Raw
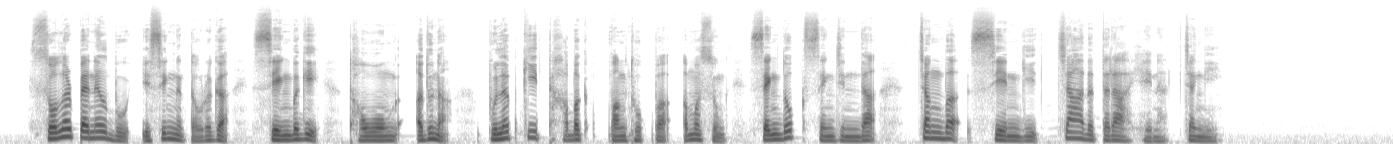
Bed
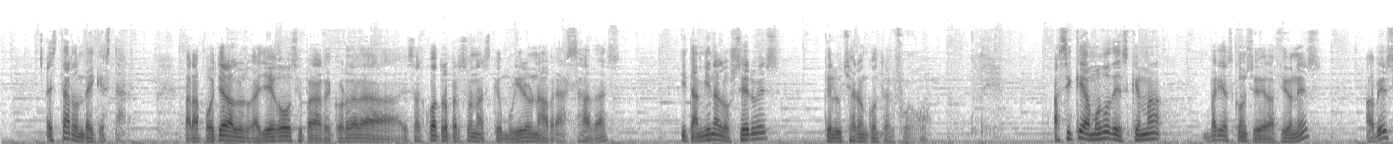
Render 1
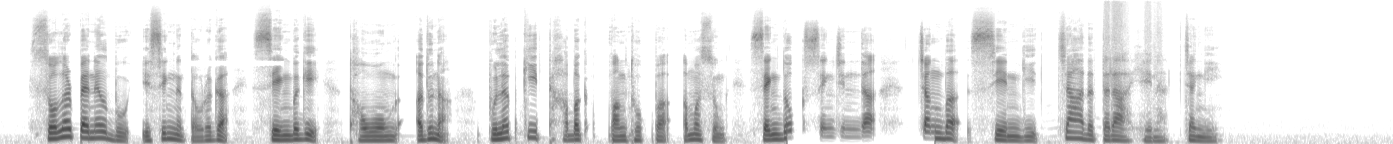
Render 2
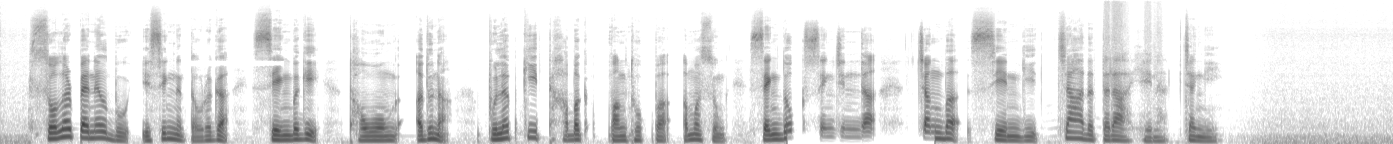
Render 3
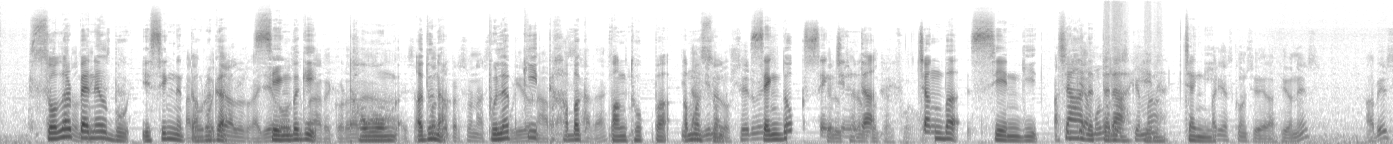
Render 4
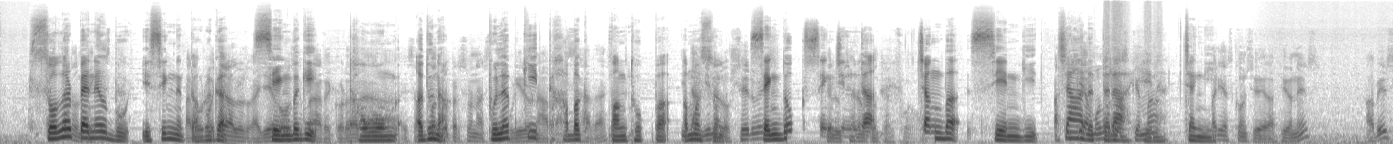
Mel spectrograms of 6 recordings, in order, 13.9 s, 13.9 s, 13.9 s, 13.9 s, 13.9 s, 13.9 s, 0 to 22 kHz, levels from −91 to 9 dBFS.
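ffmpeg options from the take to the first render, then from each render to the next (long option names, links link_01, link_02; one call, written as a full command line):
ffmpeg -i in.wav -filter_complex "[0:a]asettb=1/sr,asplit=3[link_01][link_02][link_03];[link_01]atrim=end=1.844[link_04];[link_02]atrim=start=1.84:end=2.84,asetpts=PTS-STARTPTS,afade=type=in:duration=0.004:curve=qsin,afade=type=out:start_time=0.996:duration=0.004:curve=qsin,asuperstop=centerf=3600:order=20:qfactor=5.1[link_05];[link_03]atrim=start=2.836[link_06];[link_04][link_05]acrossfade=duration=0.004:curve1=hsin:curve2=qsin[link_07];[link_07][link_06]acrossfade=duration=0.004:curve1=qsin:curve2=hsin,asettb=1/sr,asplit=3[link_08][link_09][link_10];[link_08]atrim=end=7.864[link_11];[link_09]atrim=start=7.86:end=9.35,asetpts=PTS-STARTPTS,afade=type=in:duration=0.004:curve=qsin,afade=type=out:start_time=1.486:duration=0.004:curve=qsin,highpass=frequency=410:width=0.5412,highpass=frequency=410:width=1.3066,equalizer=frequency=940:width_type=q:width=4:gain=-6,equalizer=frequency=1500:width_type=q:width=4:gain=3,equalizer=frequency=3700:width_type=q:width=4:gain=9,equalizer=frequency=6400:width_type=q:width=4:gain=5,lowpass=frequency=9100:width=0.5412,lowpass=frequency=9100:width=1.3066[link_12];[link_10]atrim=start=9.346[link_13];[link_11][link_12]acrossfade=duration=0.004:curve1=hsin:curve2=qsin[link_14];[link_14][link_13]acrossfade=duration=0.004:curve1=qsin:curve2=hsin,asettb=1/sr,asplit=3[link_15][link_16][link_17];[link_15]atrim=end=10.934[link_18];[link_16]atrim=start=10.93:end=11.62,asetpts=PTS-STARTPTS,afade=type=in:duration=0.004:curve=qsin,afade=type=out:start_time=0.686:duration=0.004:curve=qsin,acrusher=bits=5:mode=log:mix=0:aa=0.000001[link_19];[link_17]atrim=start=11.616[link_20];[link_18][link_19]acrossfade=duration=0.004:curve1=hsin:curve2=qsin[link_21];[link_21][link_20]acrossfade=duration=0.004:curve1=qsin:curve2=hsin" out.wav
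ffmpeg -i in.wav -af "acompressor=mode=upward:threshold=-38dB:ratio=2.5" out.wav
ffmpeg -i in.wav -i bed.wav -filter_complex "[1:a]volume=-14.5dB[link_01];[0:a][link_01]amix=inputs=2:normalize=0" out.wav
ffmpeg -i in.wav -af "volume=8dB" out.wav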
